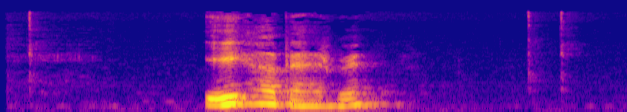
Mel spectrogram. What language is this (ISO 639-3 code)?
tur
